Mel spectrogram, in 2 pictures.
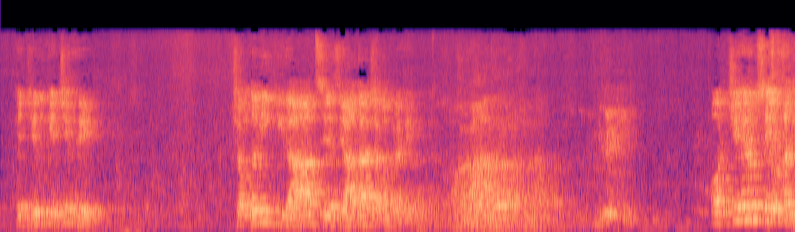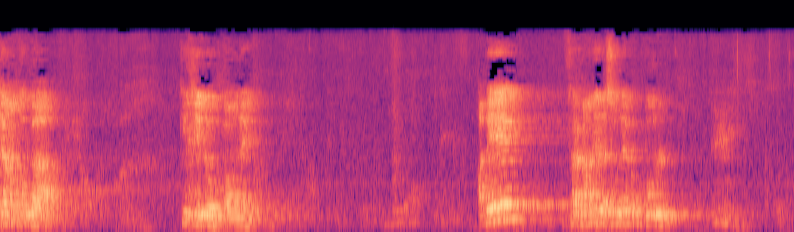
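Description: An elderly man speaks slowly and with feeling into a microphone, in short phrases with pauses.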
